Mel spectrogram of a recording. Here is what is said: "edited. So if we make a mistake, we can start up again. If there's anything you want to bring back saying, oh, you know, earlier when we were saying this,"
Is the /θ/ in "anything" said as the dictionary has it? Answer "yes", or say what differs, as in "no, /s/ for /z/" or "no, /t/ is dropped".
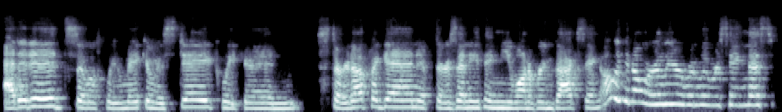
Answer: yes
